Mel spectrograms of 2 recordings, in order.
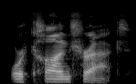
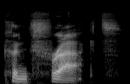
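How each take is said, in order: First: "contract" said as CON-tract, full first syllable stressed; noun stress. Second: "contract" said as con-TRACT, weak first syllable, stress on the second; verb stress. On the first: Offering the noun meaning agreement, CON-tract. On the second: Naming the verb meaning shrink, con-TRACT. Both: Shown as a demonstration. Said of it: "punning a nice little word called".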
